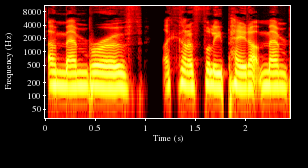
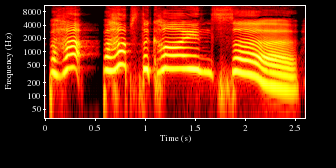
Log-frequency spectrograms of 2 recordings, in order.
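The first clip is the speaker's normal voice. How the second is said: hammy stage actor; 8 semitones higher than usual. Pretend. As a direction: play a pompous Victorian gent, hammed up. Mock archaic gentleman banter.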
